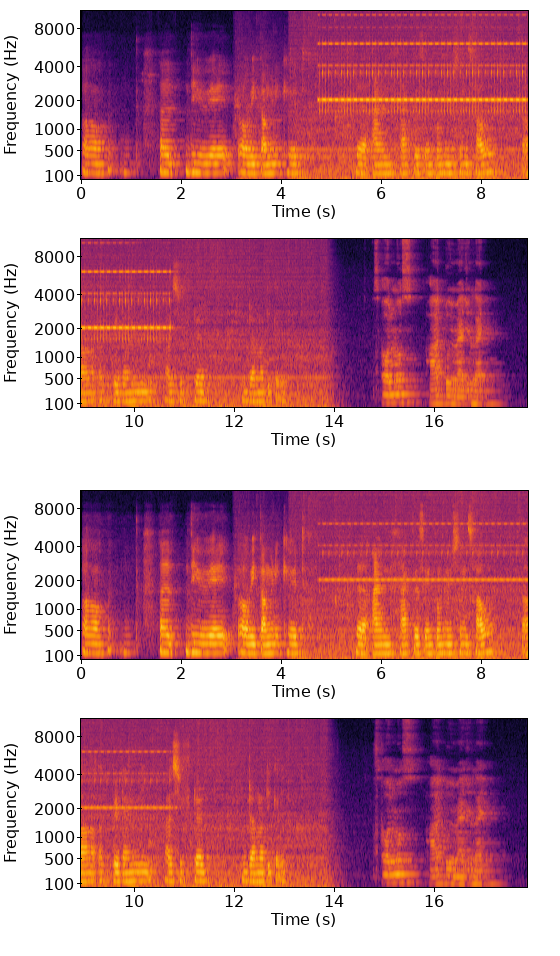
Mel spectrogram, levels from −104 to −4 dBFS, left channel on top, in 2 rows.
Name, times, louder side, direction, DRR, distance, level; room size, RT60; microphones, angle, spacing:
voice 1, 0.0-4.6 5.5-8.3 8.8-11.5 12.2-13.1, right 4 dB, 40° right, 0.4 m, -24 dB
Waves surf, 3.0-11.8, right 1 dB, 90° right, 2.4 m, -44 dB
sound 1, 4.1-13.9, equal, 5° right, 1.4 m, -33 dB
Alarm, 4.7-10.8, left 9 dB, 45° left, 0.5 m, -26 dB
voice 2, 14.8-15.5 15.8-16.9, left 1 dB, 85° left, 1.1 m, -31 dB
10.5 x 5.4 x 4.0 m
head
